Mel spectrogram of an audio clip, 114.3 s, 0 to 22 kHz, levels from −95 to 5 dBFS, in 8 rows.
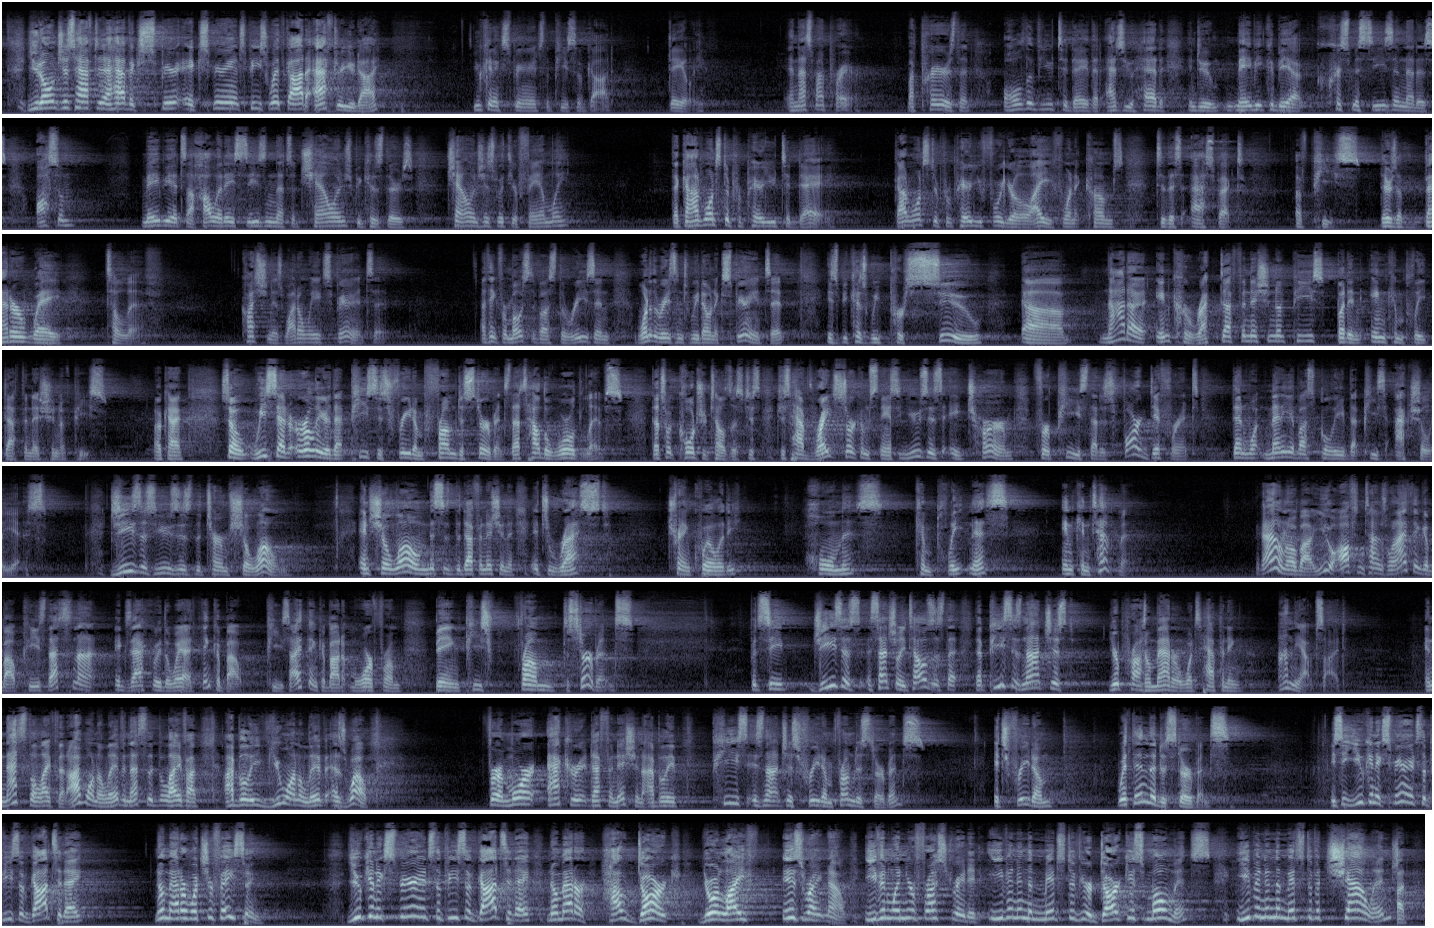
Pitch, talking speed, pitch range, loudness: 165 Hz, 180 wpm, 140-230 Hz, -24 LUFS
